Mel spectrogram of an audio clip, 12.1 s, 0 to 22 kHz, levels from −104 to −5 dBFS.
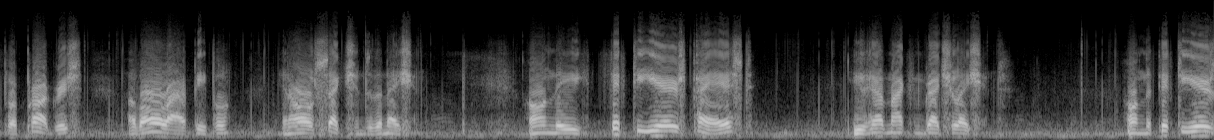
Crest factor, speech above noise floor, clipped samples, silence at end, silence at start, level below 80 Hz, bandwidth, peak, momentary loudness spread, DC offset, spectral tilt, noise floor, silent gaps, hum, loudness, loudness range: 16 dB; 21 dB; under 0.1%; 0 s; 0 s; -72 dBFS; 10.5 kHz; -18 dBFS; 23 LU; under 0.1%; -5 dB/octave; -54 dBFS; none; none; -33 LUFS; 3 LU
